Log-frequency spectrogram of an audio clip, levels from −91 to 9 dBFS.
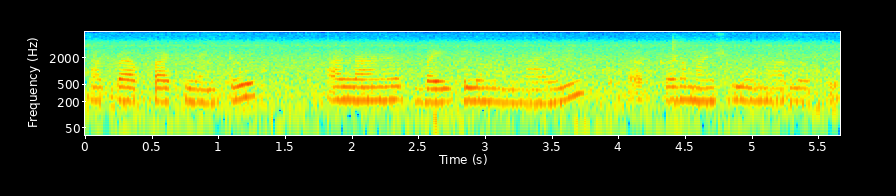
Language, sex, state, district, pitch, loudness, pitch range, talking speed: Telugu, female, Andhra Pradesh, Sri Satya Sai, 210 Hz, -18 LUFS, 200-220 Hz, 85 wpm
